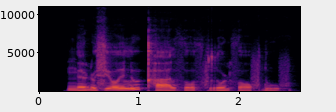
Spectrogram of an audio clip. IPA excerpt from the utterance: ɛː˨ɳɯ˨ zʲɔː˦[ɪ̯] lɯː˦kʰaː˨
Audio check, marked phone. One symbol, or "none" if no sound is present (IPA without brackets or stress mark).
ɪ̯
